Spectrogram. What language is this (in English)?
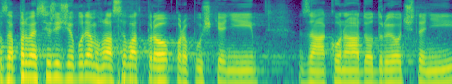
Czech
